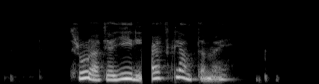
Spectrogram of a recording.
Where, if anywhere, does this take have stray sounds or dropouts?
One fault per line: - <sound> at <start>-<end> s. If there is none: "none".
- dropout at 1.4-1.5 s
